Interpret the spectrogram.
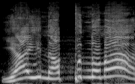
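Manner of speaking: high drawn-out shout of protest; demo shout. Shown as a demonstration. Pastor demonstrates the shout a victim must give, loud and high. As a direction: yell it out slowly, high and loud. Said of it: "라고 소리를 지르라는 것입니다".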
